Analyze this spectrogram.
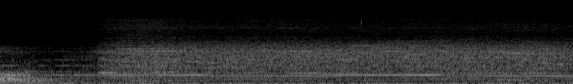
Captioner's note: applause on video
